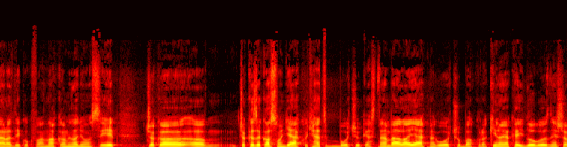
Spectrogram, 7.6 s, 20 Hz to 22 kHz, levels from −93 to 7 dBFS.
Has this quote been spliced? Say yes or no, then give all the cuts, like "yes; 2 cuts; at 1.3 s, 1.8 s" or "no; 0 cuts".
no; 0 cuts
